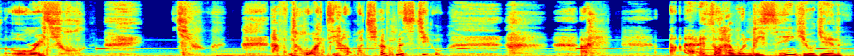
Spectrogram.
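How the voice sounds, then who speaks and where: A man playing an anguished, haunted lover in an audio drama, with emotional, halting delivery. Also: high voice, lively intonation, big-room sound. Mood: overwhelmed relief. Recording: music under the voice. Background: background music.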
